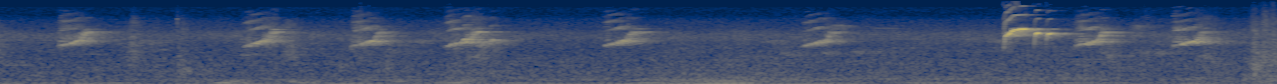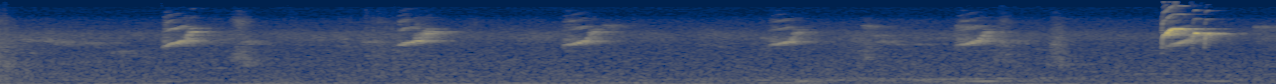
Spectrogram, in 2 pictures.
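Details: Sunkist-coloured male canary uttering crisp, high chirps in a steady series about one per second, with a few louder, sharper notes, over a quiet background with light rustling.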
